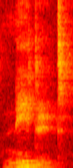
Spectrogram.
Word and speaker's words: needed: Por exemplo, eu tenho o verbo need, então eu tenho uma sílaba só. No passado ou no particípio, com ed, ele vai ficar needed, needed, como se fosse acrescentado uma outra sílaba, então ele fica com 2 sílabas.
